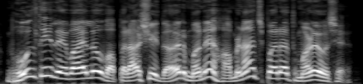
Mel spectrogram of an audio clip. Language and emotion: Gujarati, happy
